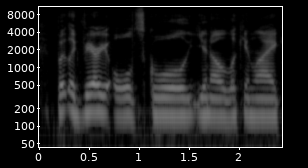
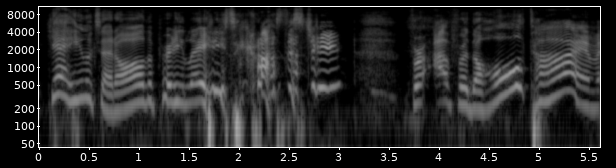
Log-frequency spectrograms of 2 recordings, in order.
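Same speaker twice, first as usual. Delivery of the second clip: high, louder imitation of the woman; nonchalant barber woman; 7 semitones higher, 5 dB louder than usual. Barber woman tells teen about a customer, imitated nonchalance. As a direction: play her matter-of-fact, pitched well up. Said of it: "the nonchalance with the way this lady".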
